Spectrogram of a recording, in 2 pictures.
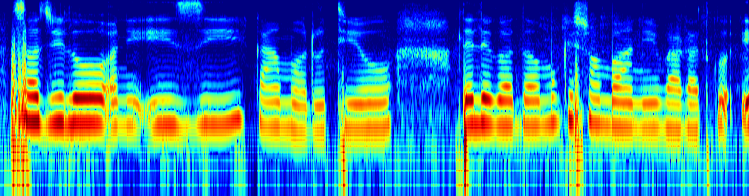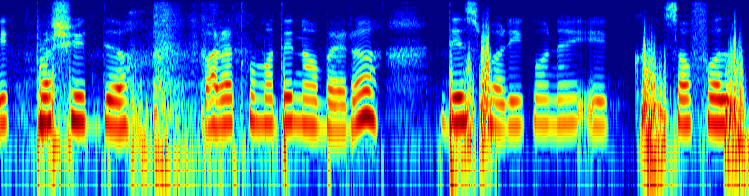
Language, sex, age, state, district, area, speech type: Nepali, female, 30-45, West Bengal, Darjeeling, rural, spontaneous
